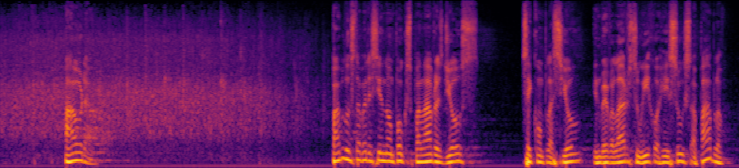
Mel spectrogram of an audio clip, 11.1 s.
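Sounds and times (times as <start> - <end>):
congregation applauding at a Spanish-language Christmas church service: 0.0 - 5.1
speech: 1.0 - 1.5, 5.2 - 7.2, 7.8 - 11.0.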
